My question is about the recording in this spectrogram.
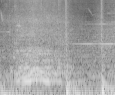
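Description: A car engine revs up and falls back over a deep low rumble, followed by a sharp click. A thin steady high tone sets in near the end.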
